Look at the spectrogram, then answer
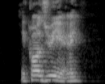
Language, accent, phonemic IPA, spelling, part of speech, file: French, Canada, /e.kɔ̃.dɥi.ʁe/, éconduirai, verb, LL-Q150 (fra)-éconduirai.wav
- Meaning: first-person singular simple future of éconduire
